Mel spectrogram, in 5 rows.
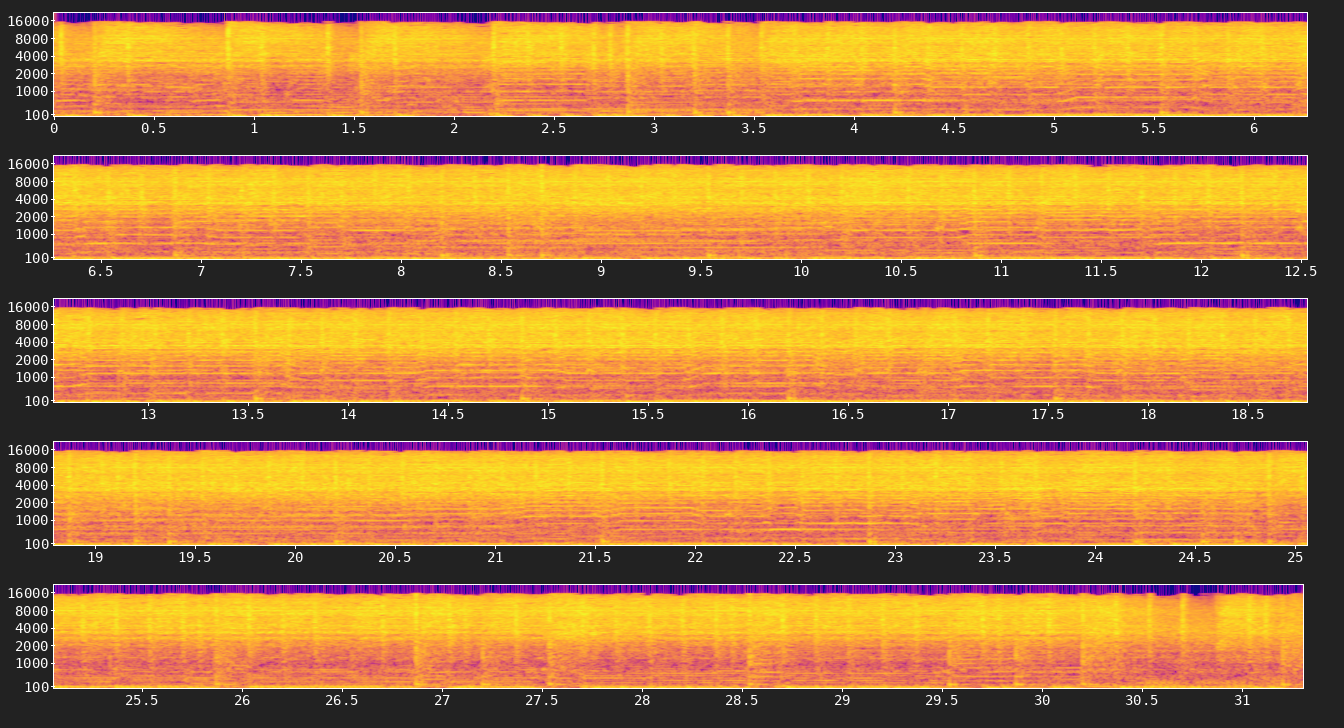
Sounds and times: Guitar: 0.0 - 31.3
Heavy metal: 0.0 - 31.3
Progressive rock: 0.0 - 31.3.

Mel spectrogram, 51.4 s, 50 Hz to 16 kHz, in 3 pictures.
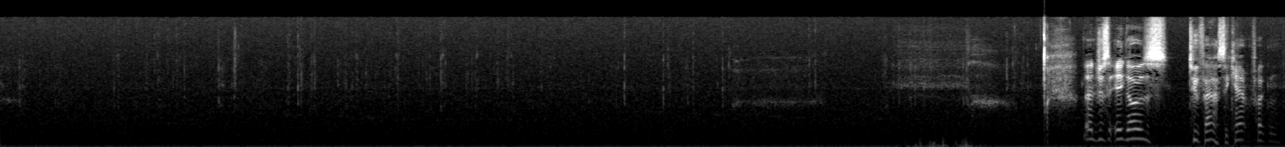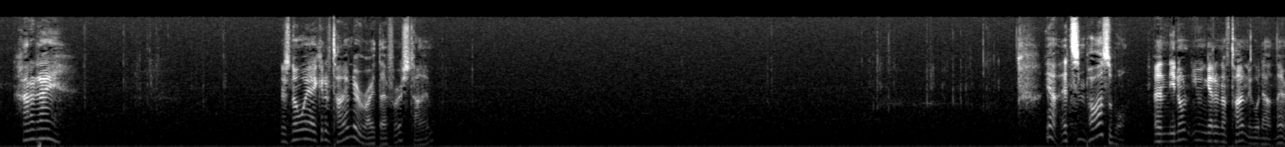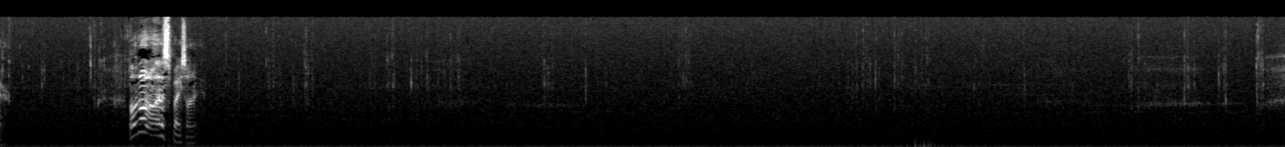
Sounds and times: Speech: 14.4 - 18.1, 20.9 - 23.0, 31.0 - 34.4, 36.0 - 37.0.

